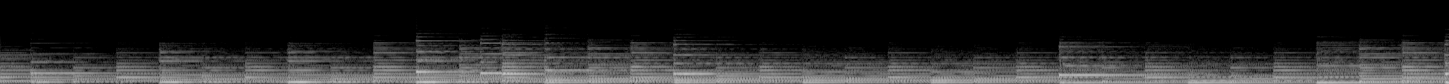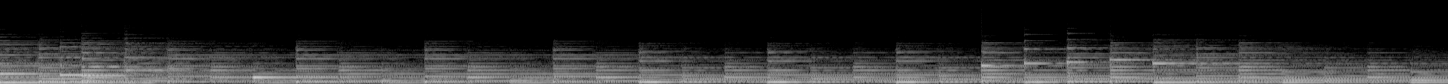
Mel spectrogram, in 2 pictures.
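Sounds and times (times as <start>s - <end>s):
depressing piano music: 0.0s - 28.9s.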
